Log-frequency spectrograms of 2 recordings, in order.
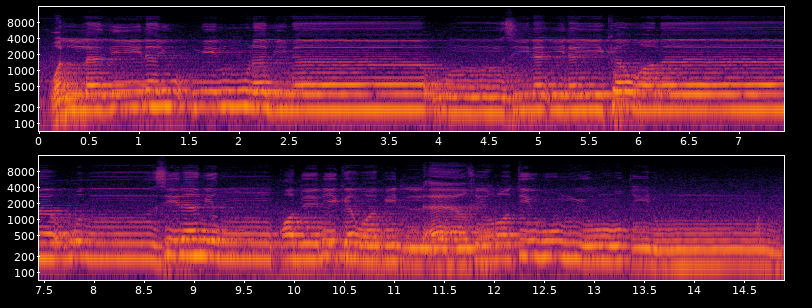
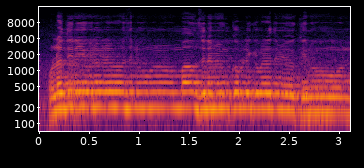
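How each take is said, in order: First: The verse is recited at a moderate pace. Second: The verse is recited at a very fast pace. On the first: This reading speed is permitted. "masih masuk tingkatan tadwir ya. Cuman yang agak cepat" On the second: This reading speed is sinful. "Yang lebih cepat lagi ada namanya ma'thum"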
